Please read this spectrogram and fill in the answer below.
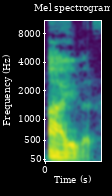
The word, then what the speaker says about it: either: Ahora, either. También es pronunciado como either.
